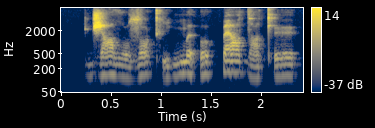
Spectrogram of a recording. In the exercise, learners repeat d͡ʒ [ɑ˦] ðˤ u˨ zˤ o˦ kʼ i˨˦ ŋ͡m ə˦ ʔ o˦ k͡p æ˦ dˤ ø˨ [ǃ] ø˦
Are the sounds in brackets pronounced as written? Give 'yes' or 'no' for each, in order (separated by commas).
no, no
